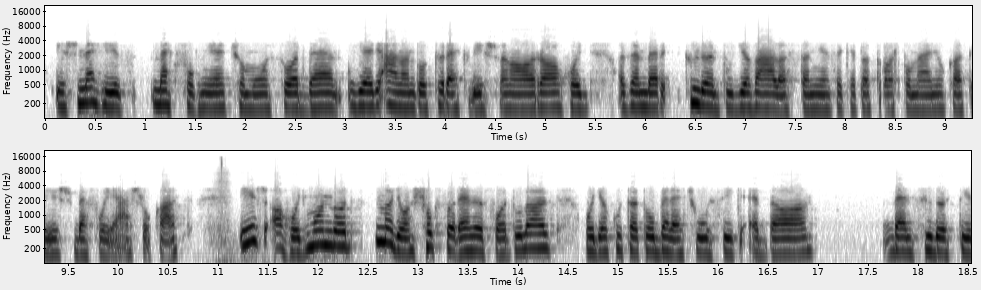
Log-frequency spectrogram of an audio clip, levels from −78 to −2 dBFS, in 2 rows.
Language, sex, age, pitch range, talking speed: Hungarian, female, 30-49, 165-180 Hz, 120 wpm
